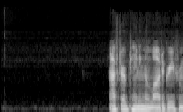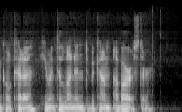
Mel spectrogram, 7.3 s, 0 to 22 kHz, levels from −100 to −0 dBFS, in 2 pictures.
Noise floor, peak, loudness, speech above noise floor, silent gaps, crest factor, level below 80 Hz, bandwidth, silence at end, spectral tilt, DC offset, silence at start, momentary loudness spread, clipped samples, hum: -76 dBFS; -4 dBFS; -23 LUFS; 54 dB; none; 20 dB; -54 dBFS; 11 kHz; 0.6 s; -7.5 dB/octave; under 0.1%; 2.2 s; 7 LU; under 0.1%; none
